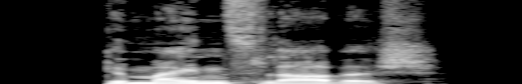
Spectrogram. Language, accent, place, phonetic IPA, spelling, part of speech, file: German, Germany, Berlin, [ɡəˈmaɪ̯nˌslaːvɪʃ], gemeinslawisch, adjective, De-gemeinslawisch.ogg
- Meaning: Common Slavic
